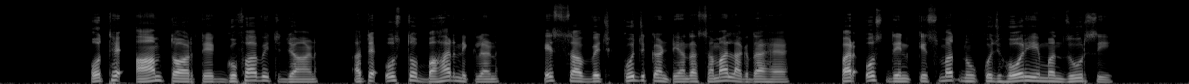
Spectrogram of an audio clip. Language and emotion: Punjabi, neutral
